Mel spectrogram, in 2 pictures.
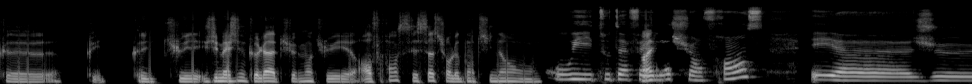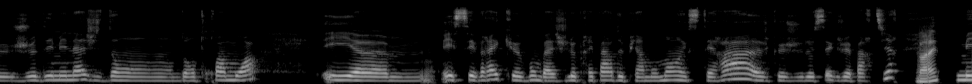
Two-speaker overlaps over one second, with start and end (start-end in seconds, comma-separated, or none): none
